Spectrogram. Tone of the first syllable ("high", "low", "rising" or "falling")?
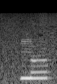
high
